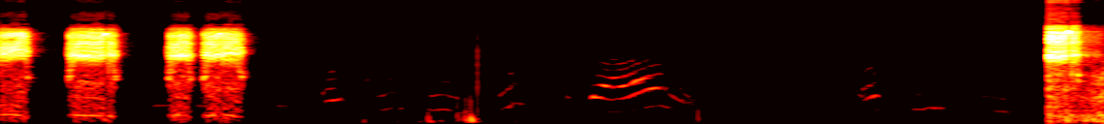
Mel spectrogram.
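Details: Black francolin of the Sindhi kind, called kala teetar: four quick grating, rasping notes in pairs, then a long quiet stretch with a faint soft sound, ending with one more harsh burst.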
